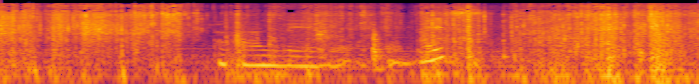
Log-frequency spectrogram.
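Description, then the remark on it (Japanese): Continuous crinkling and crumpling of the paper wrapper of a second Tsukume burger, with a short voiced murmur partway through the rustling. “これは二つ目のつくめバーガーの包み紙を”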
